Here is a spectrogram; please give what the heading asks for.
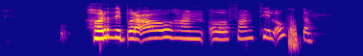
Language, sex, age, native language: Icelandic, female, 11, Icelandic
